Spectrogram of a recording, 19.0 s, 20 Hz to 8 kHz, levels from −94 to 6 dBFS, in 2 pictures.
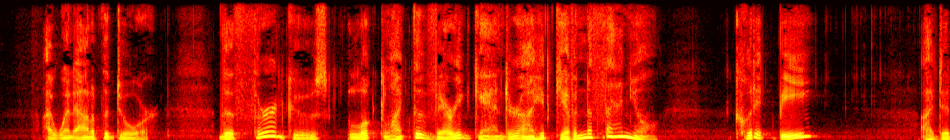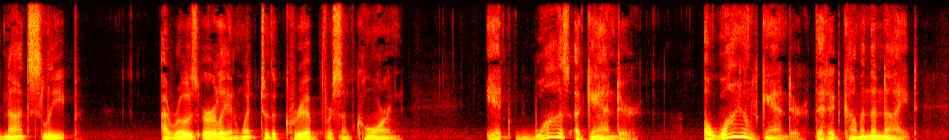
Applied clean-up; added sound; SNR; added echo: none; none; none; none.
